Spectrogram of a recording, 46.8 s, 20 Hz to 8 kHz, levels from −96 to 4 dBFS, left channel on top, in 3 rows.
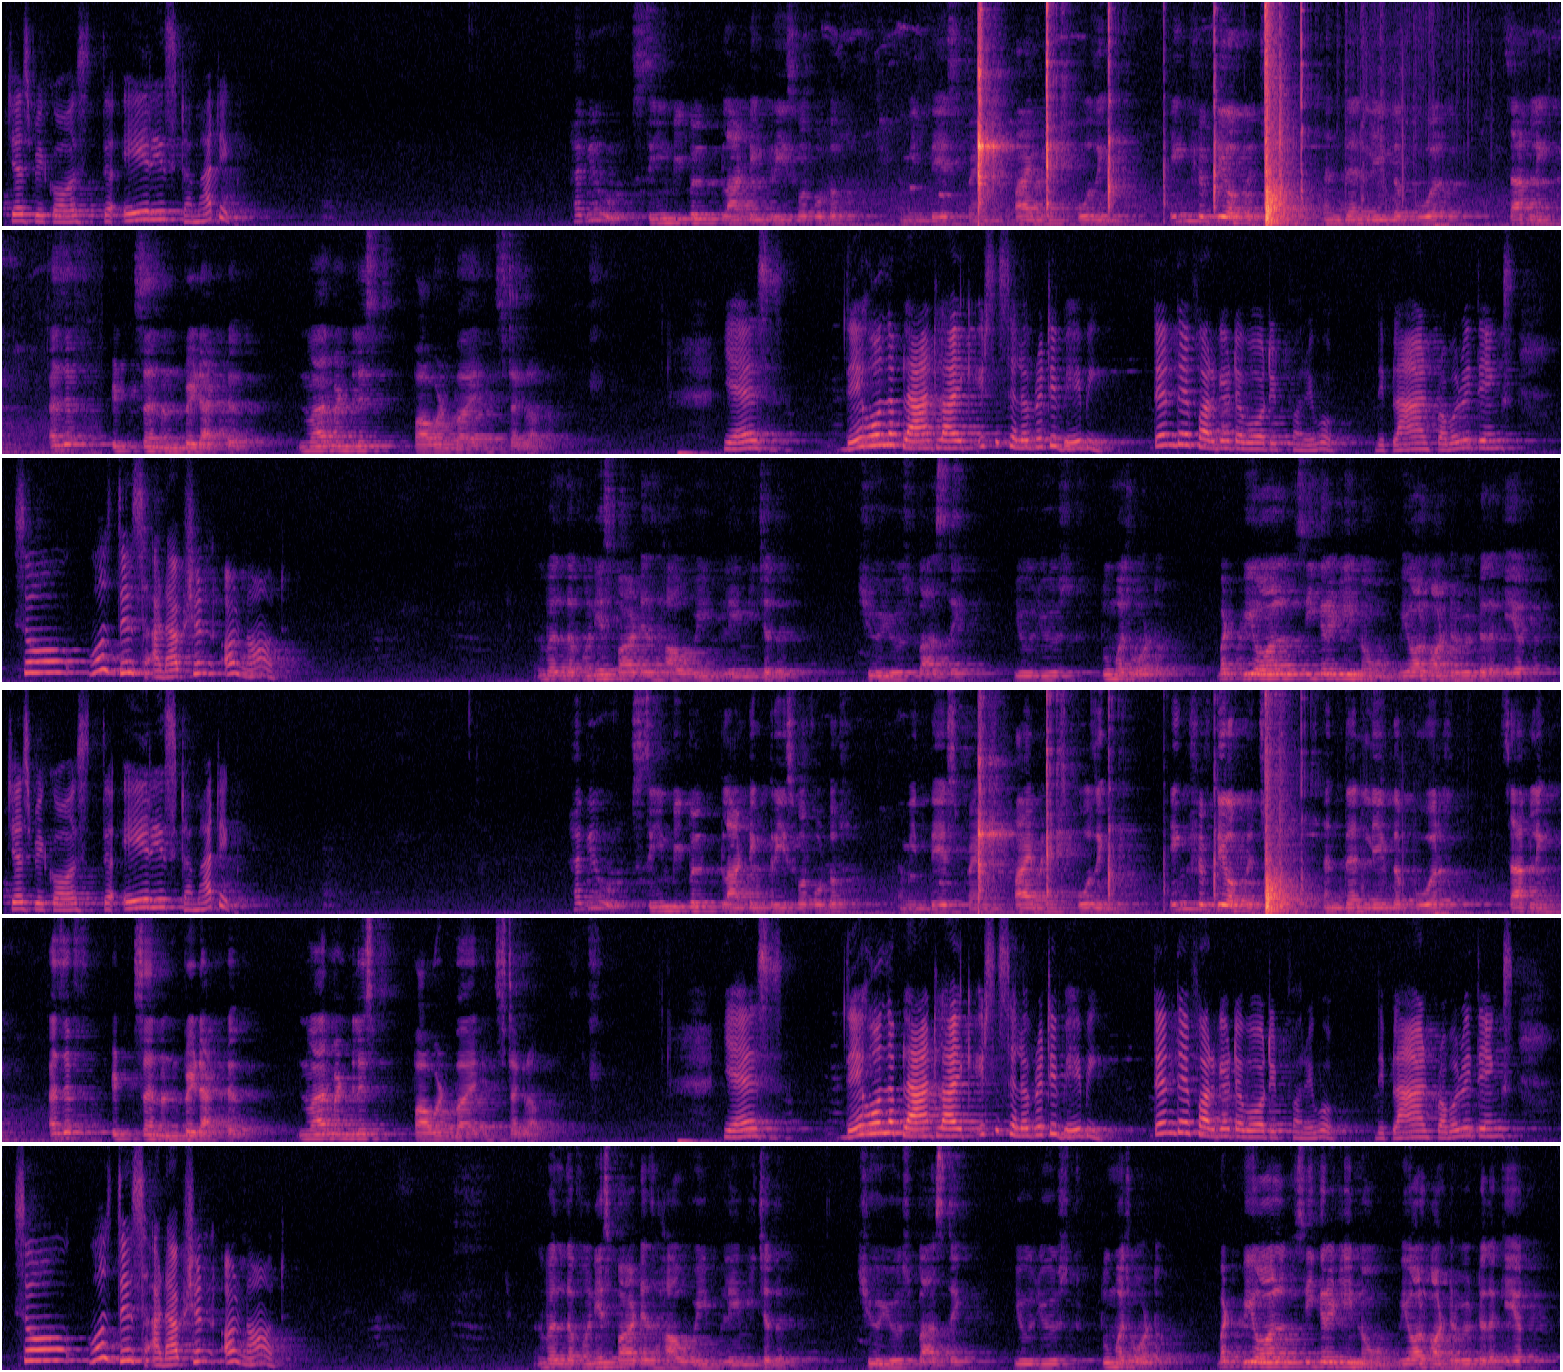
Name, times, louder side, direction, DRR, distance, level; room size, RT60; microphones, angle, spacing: voice 1, 0.1-2.3 22.5-23.3 24.0-26.6 27.1-28.9 29.3-30.7 31.3-33.9, right 2 dB, 20° right, 12 dB, 1.3 m, -36 dB
voice 2, 5.7-8.5 8.9-11.2 11.7-14.5 15.0-15.6 16.0-16.4 16.7-18.0 18.5-19.4 19.7-21.0 23.8-24.0 36.5-39.1 39.7-40.9 41.3-41.9 42.2-42.8 43.3-46.4, right 1 dB, 40° right, 6 dB, 3.3 m, -40 dB
sound 1, 8.2-16.6, left 6 dB, 55° left, 0.8 m, -33 dB
24.5 x 16.5 x 7.1 m, 1.2 s
head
